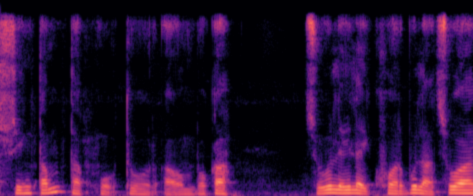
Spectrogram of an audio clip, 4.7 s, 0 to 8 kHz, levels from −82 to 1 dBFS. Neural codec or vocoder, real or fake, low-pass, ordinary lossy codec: none; real; 7.2 kHz; none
